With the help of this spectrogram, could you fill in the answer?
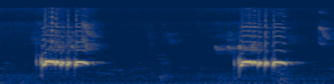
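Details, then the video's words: Zebra dove of the local Indonesian type, used as a lure so other doves reply: two short bubbling, trilled coo phrases about two seconds apart, each a rapid stutter of notes, with silence between. "PANCINGAN PERKUTUT LOKAL PALING AMPUH"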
